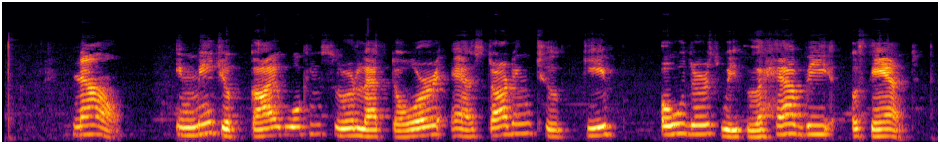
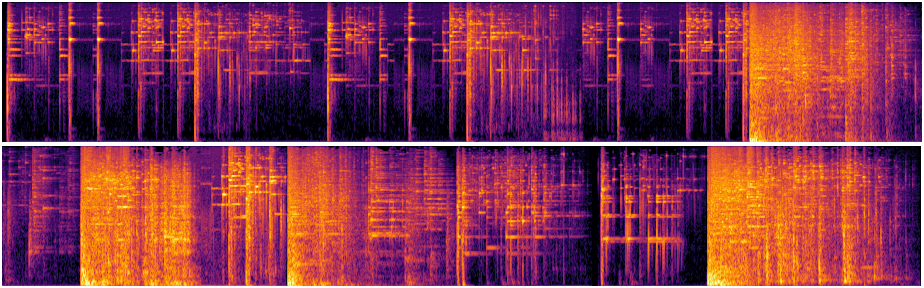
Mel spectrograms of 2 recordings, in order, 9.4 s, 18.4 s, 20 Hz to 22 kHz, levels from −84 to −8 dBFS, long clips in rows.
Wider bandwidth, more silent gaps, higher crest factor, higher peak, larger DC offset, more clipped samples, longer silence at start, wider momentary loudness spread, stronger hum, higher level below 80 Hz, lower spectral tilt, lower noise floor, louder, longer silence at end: second, 7.4 kHz vs over 20 kHz; neither; about the same, 16 dB vs 14 dB; about the same, 0 dBFS vs 0 dBFS; second, under 0.1% vs 0.2%; second, under 0.1% vs 0.3%; first, 0.7 s vs 0.05 s; second, 10 LU vs 18 LU; neither; second, -70 dBFS vs -32 dBFS; first, -4 dB/octave vs -1 dB/octave; first, -53 dBFS vs -33 dBFS; second, -16 LUFS vs -10 LUFS; about the same, 0.35 s vs 0.25 s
